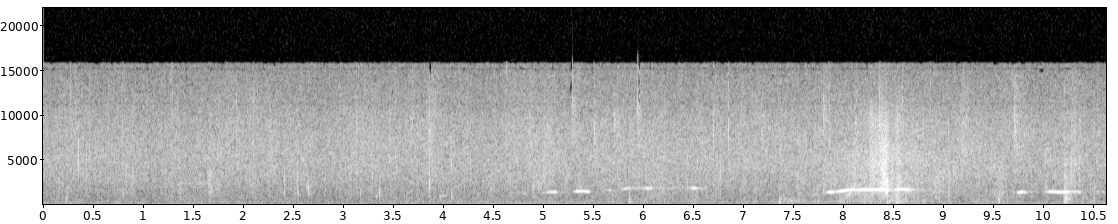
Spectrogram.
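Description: Steady forest background with a series of short, flat whistled calls from about halfway through. The longest and loudest rises into a held note about eight seconds in, and two or three brief ones follow near the end.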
